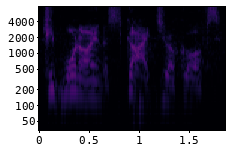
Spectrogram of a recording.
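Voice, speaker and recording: A man's voice: mid-range voice, expressive, normal speed, background noise, lightly acted. An actor playing a hot-tempered, foul-mouthed criminal henchman in a video game, taunting and threatening. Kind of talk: dramatic video game acting.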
